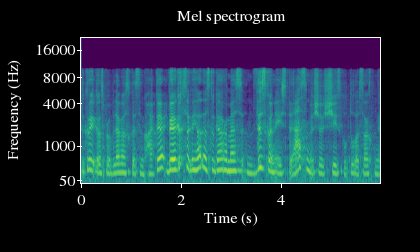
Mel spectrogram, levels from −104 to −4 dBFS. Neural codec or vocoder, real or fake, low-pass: autoencoder, 22.05 kHz, a latent of 192 numbers a frame, VITS, trained on many speakers; fake; 9.9 kHz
